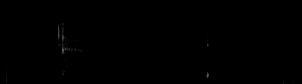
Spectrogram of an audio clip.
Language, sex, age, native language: Icelandic, female, 40-49, Icelandic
